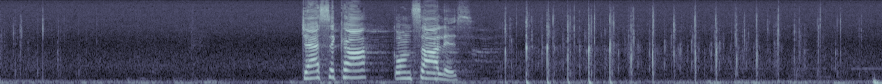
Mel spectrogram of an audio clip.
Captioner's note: clapping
